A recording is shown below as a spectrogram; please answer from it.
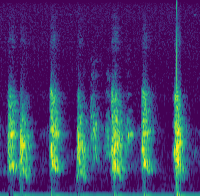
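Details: Harley the Peke mix, Sadie the Rottweiler and Wyatt the Mastiff/Pitbull barking at one another, about eight gruff barks, some in doubled pairs, with a sharp click near the end.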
